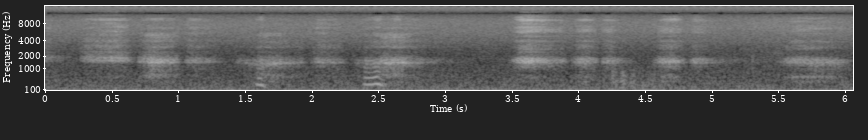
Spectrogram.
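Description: A sick person sniffing and breathing in short, irregular catches, trying to bring on a sneeze that won't come.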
